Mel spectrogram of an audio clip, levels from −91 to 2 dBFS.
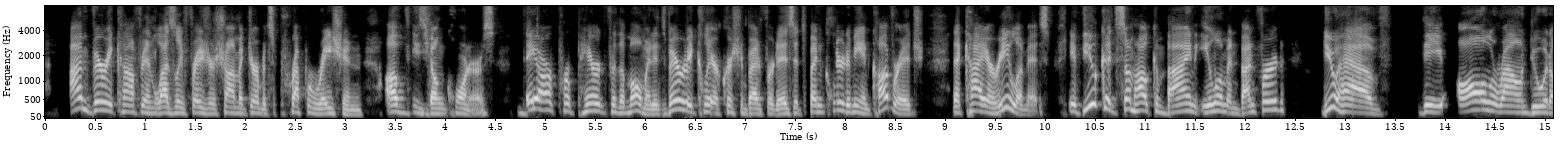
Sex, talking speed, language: male, 205 wpm, English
